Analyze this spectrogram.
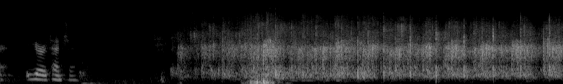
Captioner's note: applause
